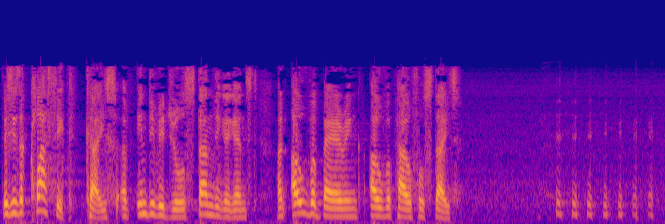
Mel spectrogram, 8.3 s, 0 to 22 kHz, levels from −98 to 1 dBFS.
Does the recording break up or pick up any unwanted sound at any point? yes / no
yes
